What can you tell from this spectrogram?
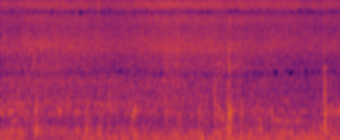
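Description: Water poured from a large metal jug into a big pot of coarse rice, then a ladle stirring the wet rice, with a few light knocks of the ladle against the pot.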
